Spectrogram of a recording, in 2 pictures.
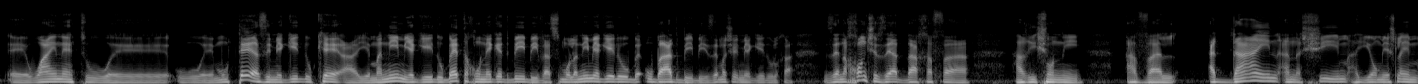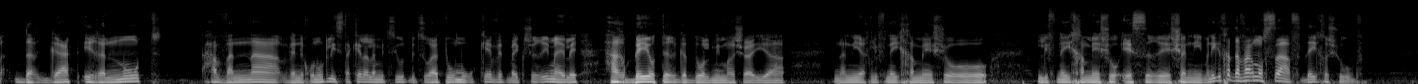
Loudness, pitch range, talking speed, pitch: -29 LUFS, 95-120 Hz, 140 wpm, 110 Hz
